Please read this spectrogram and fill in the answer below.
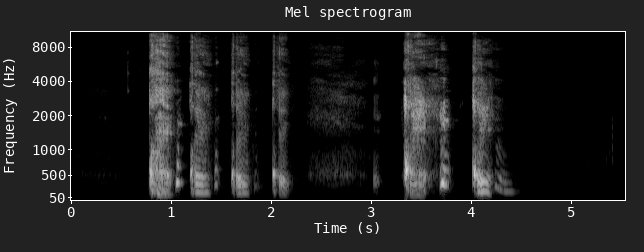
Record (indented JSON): {
  "cough_length": "5.5 s",
  "cough_amplitude": 32767,
  "cough_signal_mean_std_ratio": 0.36,
  "survey_phase": "beta (2021-08-13 to 2022-03-07)",
  "age": "18-44",
  "gender": "Female",
  "wearing_mask": "No",
  "symptom_cough_any": true,
  "symptom_sore_throat": true,
  "symptom_abdominal_pain": true,
  "symptom_fatigue": true,
  "symptom_headache": true,
  "symptom_change_to_sense_of_smell_or_taste": true,
  "symptom_loss_of_taste": true,
  "symptom_other": true,
  "symptom_onset": "8 days",
  "smoker_status": "Ex-smoker",
  "respiratory_condition_asthma": false,
  "respiratory_condition_other": false,
  "recruitment_source": "Test and Trace",
  "submission_delay": "2 days",
  "covid_test_result": "Positive",
  "covid_test_method": "RT-qPCR"
}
